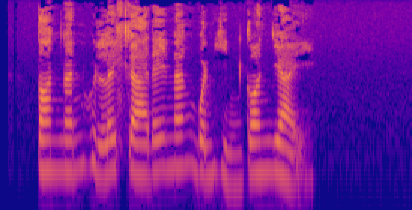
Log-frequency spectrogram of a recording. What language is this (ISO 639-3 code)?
tha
